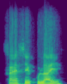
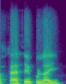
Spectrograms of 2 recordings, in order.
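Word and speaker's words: fasciculi: structure बना रहे और इस स्ट्रक्चर को बोलेंगे फैस कुलाई इसकी स्पेलिंग है एफ ए एस आई सी य डबल एल आई फसक यह सारी मसल सा मिलक स्ट्रक्चर बनाया इसको बोला जाएगा फैस कुलाई ये हमारा दूसरा हो गया मसल में काउंटिंग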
